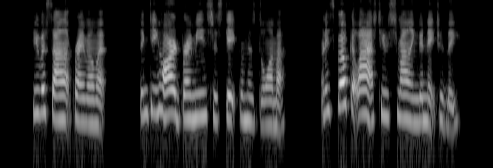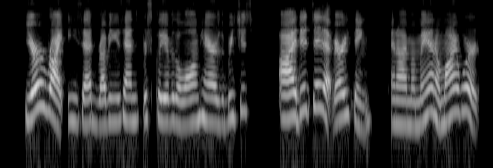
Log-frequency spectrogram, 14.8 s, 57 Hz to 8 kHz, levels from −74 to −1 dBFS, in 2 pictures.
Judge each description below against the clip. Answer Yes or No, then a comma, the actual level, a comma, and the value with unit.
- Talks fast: Yes, fast, 220 wpm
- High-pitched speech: Yes, high, 240 Hz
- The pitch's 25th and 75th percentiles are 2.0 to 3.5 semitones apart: No, average, 4.2 semitones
